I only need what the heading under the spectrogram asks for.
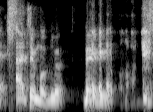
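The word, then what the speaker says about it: Acemoğlu: I'm going to try and say Achimoglu.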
